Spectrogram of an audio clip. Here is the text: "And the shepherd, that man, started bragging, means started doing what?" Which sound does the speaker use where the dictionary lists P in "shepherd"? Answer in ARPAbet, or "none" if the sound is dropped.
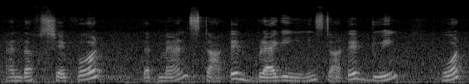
F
